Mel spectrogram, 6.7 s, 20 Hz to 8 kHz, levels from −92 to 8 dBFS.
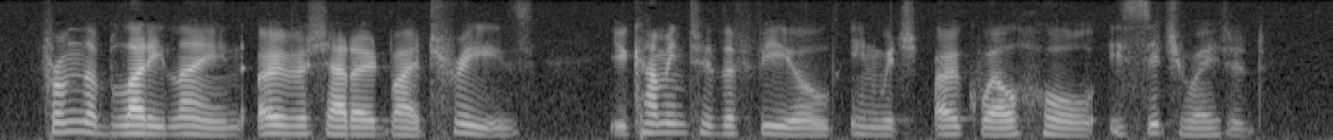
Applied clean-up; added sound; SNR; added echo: none; none; none; none.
